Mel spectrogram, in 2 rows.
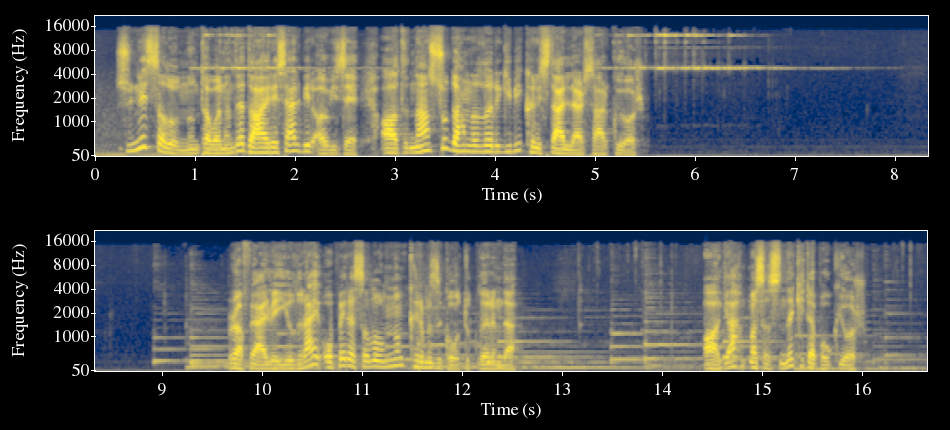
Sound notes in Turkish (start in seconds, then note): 0.5 Zil sesi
